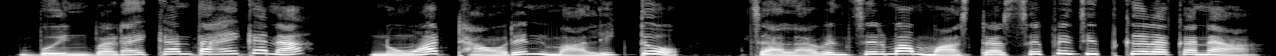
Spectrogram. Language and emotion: Santali, surprised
